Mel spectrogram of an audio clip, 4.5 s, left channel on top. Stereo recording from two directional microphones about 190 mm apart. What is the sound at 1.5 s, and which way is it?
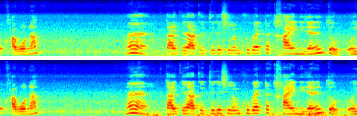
A woman's voice, 10° right (ahead or behind).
